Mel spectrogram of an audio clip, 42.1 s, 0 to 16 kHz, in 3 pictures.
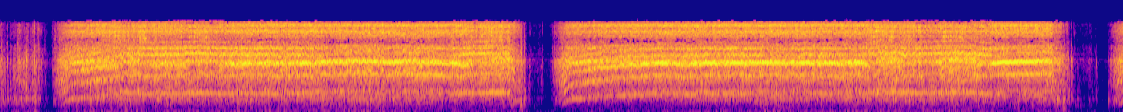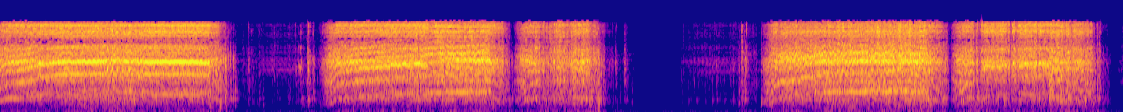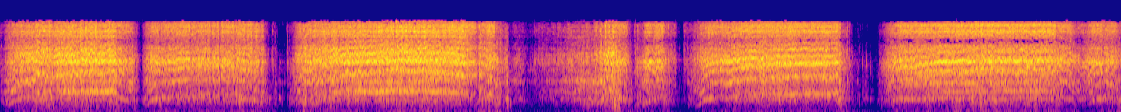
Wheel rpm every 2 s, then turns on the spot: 110, 160, 160, 100, 160, 160, 90, 150, 50, 130, 70, 40, 130, 80, 100, 80, 140, 50, 100, 100, 110.
16-18 34-36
